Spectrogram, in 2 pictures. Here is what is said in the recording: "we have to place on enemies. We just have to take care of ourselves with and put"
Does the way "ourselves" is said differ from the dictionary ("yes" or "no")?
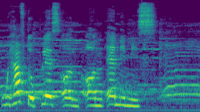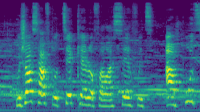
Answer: yes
